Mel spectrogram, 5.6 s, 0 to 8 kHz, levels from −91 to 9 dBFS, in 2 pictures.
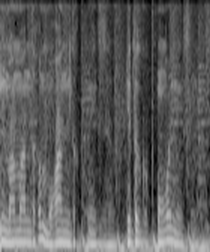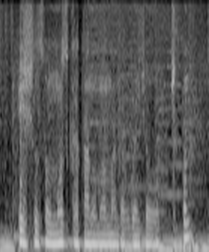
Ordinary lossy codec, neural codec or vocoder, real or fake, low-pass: none; none; real; none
